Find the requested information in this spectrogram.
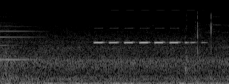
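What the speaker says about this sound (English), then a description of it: "That's the DSD alarm." A DSD alarm sounds in the train-driving game Train Sim World, a series of six short, evenly spaced electronic beeps over a low rumble of cab and track noise, with no talking.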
